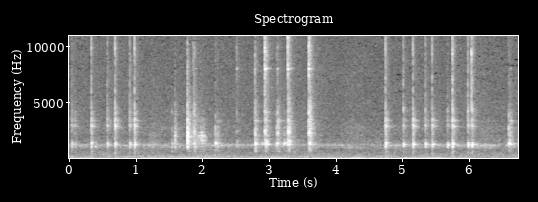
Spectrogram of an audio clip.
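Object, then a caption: Small glass perfume bottle. Long fingernails click and tap on a small glass Dior perfume bottle resting on a table. About 22 quick, light clicks come in uneven bursts, each a bright, glassy tick with a faint ringing tone near 1.2 kHz that dies away almost at once. The taps are quiet against a soft background hiss.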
